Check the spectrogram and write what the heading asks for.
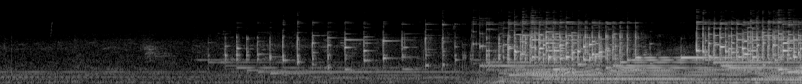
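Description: Outdoor chime panel of upright metal tubes struck with wooden mallets: separate ringing notes about four a second from about two seconds in, then fast sweeps along the row of tubes that build into a loud wash of overlapping ringing tones, with a short lull before a second sweep near the end.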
